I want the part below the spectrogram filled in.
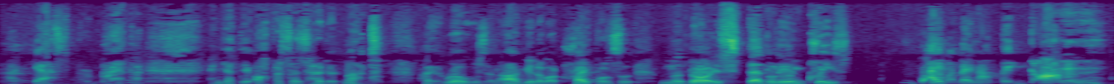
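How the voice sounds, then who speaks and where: Theatrical guilt-crazed murderer confessing. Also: male voice, medium pitch, creaky, breathy edge, exaggerated voice. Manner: theatrical, swinging from hushed whispers to screams. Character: guilt-crazed murderer confessing, boastful then frantic with terror. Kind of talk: dramatic Gothic horror stage reading.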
